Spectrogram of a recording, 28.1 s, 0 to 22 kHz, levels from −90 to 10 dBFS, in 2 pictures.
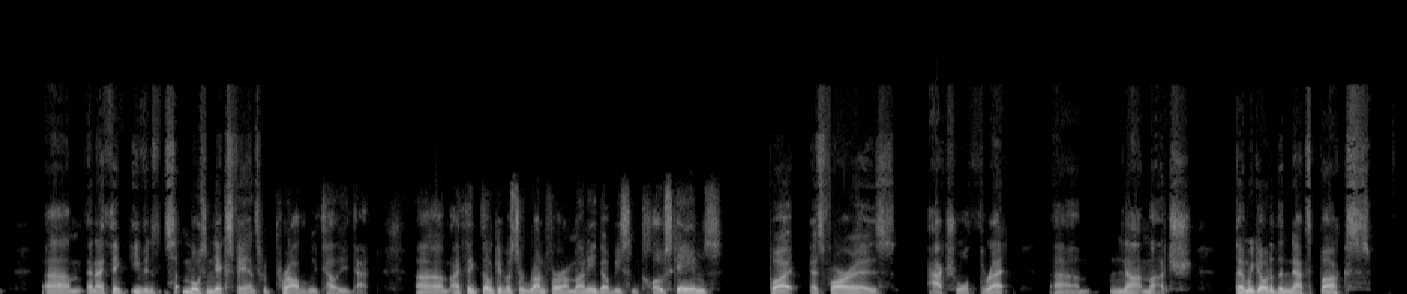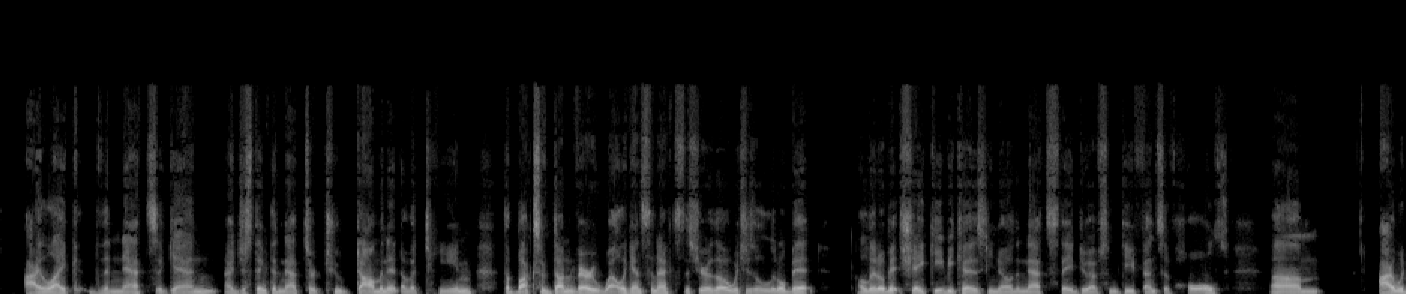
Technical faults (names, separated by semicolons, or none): call bitrate drop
